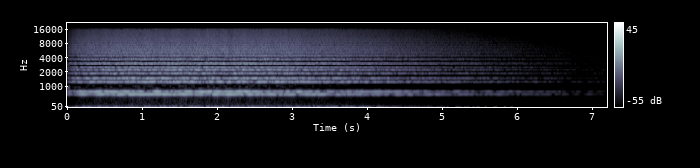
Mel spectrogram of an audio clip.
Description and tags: Pad 4th+7th
These sounds are samples taken from our 'Music Based on Final Fantasy' album which will be released on 25th April 2017.
Music-Based-on-Final-Fantasy, Pad, Sample, Synth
